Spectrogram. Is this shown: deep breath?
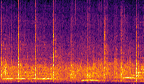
no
